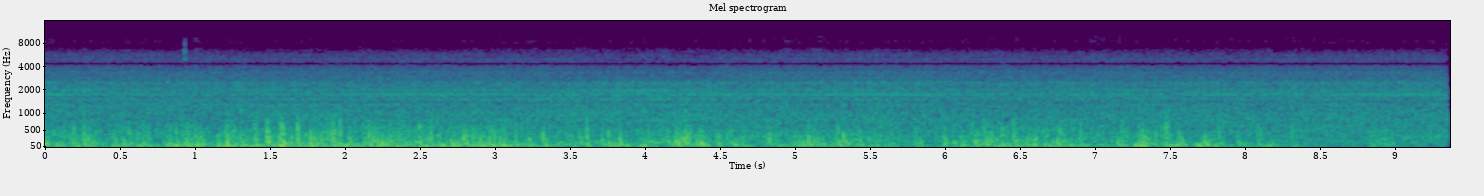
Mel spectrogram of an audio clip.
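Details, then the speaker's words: 1991-92 Patton 12-inch high velocity fan, counterclockwise blade, from a cold start: a steady thin whine over the airflow rush with an uneven low rustle; the bearings may be dry, before oiling. "It's kind of making a strange noise, like the bearings could be a little dry."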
